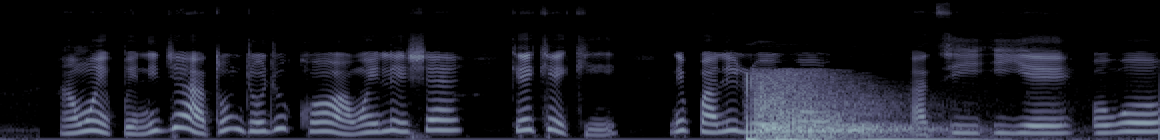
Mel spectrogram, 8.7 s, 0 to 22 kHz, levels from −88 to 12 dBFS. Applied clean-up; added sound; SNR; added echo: none; Explosion; 0 dB; none.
